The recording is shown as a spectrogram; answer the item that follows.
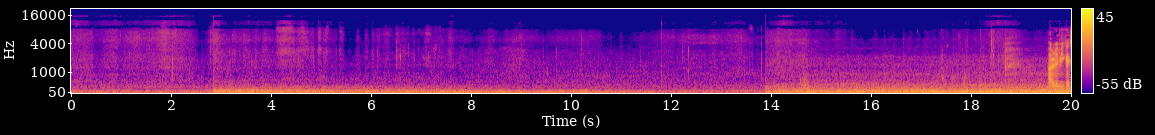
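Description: Low, steady rumble of a Nissan car's engine and tyres heard from inside the cabin while driving. It is quieter at first, jumps louder about three seconds in, eases off briefly, then jumps louder again about two-thirds of the way through.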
